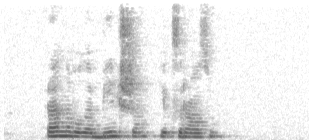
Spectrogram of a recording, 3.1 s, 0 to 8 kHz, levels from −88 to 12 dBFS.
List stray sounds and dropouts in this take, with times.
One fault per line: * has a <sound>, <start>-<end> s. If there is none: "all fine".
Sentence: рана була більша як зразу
all fine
